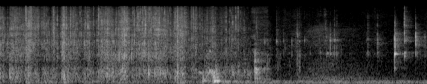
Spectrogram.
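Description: Clear plastic bag crinkling as hands pull a small AC power adapter out of it, busy for about two and a half seconds and then quieter. A sharp click just before the end.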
